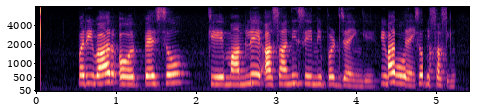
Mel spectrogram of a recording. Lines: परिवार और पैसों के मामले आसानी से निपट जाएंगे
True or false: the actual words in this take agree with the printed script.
false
